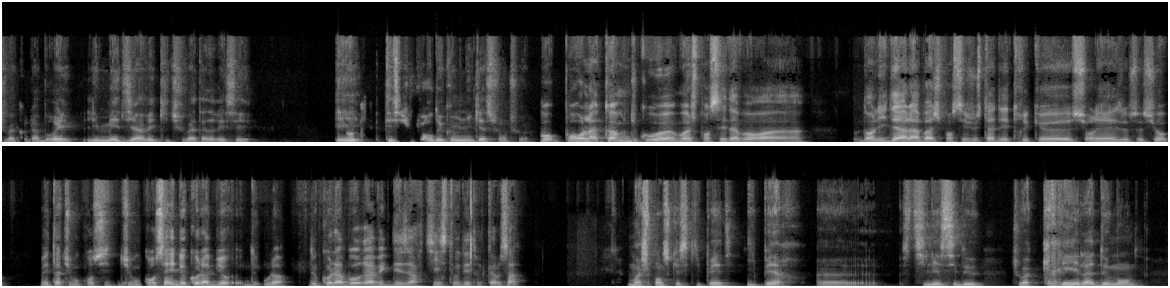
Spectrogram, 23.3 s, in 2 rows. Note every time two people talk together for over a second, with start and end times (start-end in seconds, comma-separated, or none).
none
